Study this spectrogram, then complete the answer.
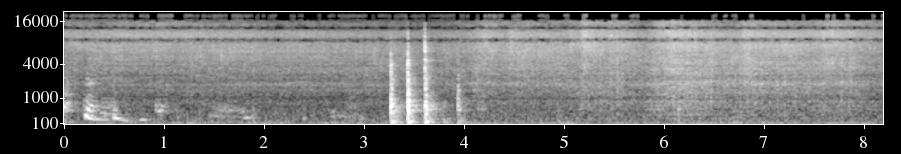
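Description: Butter melting in a frying pan for chicken quesadillas gives a steady, fairly quiet sizzle that runs throughout, broken by a few sharp clacks around the middle, with no talking.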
